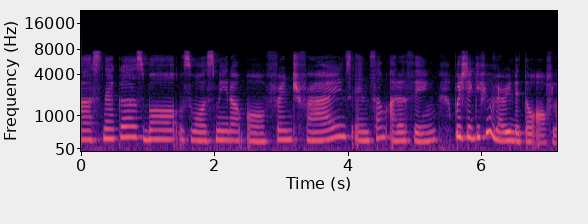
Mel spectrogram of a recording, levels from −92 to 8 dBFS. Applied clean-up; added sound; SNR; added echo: none; none; none; none.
